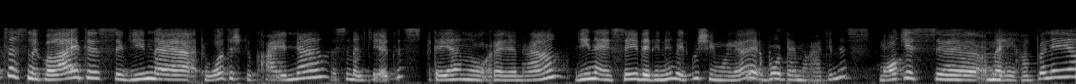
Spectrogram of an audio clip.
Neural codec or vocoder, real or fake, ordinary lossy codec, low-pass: codec, 24 kHz, 0.9 kbps, WavTokenizer, medium music audio release; fake; Opus, 64 kbps; 5.4 kHz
